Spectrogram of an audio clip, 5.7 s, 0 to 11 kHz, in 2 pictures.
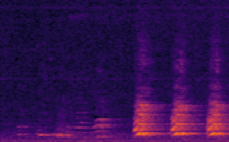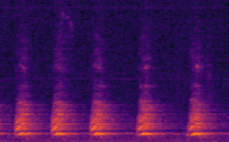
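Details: Black Lab left outside until 1am: soft whining and yelping notes build up before a burst of seven loud, regular barks repeated roughly twice per second.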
